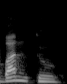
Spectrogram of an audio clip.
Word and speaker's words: bandhu: principio, pero cuando está en medio, entre una consonante y una vocal, se pronuncia un poco más suave, como bantu, bantu.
